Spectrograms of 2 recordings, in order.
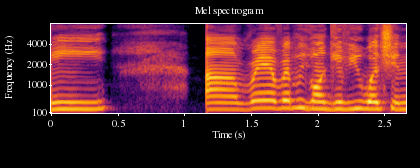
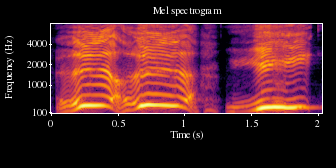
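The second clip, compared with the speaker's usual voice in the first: loud mock grunting then yeet; mock grunts and yeet; 4 dB louder, much slower than usual. Vlogger mimics Jey Uso's ugh ugh yeet, loud. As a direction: grunt it out like a wrestler's entrance. Imitating wrestler's catchphrase.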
